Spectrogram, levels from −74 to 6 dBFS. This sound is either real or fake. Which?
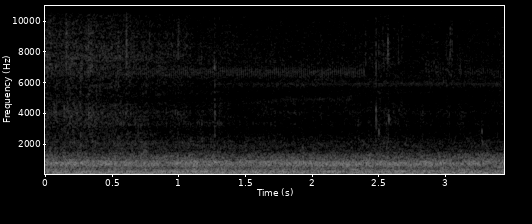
real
